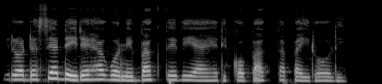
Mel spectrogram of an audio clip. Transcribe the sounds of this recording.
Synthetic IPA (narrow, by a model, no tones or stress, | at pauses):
iɾɔdasiadɛiɾɛɦaɣɔnibaktɛɾiahɛɾikɔbak̚tapaiɾɔli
